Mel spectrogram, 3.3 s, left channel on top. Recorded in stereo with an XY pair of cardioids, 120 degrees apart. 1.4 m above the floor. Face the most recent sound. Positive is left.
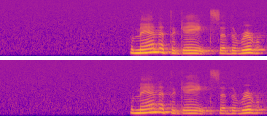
turn(degrees=20)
